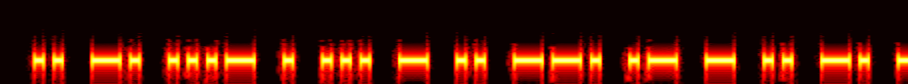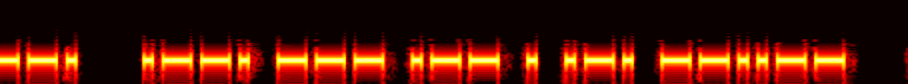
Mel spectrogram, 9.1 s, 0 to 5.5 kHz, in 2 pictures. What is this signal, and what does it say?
Morse code, heard as a keyed tone, about 25 wpm, 600 Hz. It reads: INVESTIGATING POWER,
